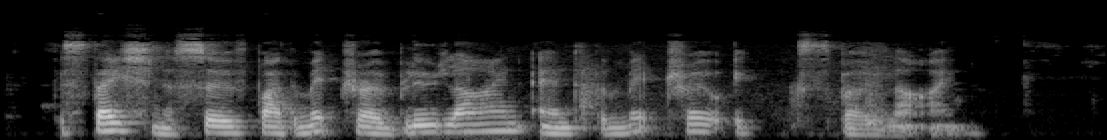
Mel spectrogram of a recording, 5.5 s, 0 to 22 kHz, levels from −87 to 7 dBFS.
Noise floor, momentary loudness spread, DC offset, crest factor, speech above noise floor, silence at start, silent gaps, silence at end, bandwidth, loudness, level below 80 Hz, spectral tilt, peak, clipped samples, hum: -63 dBFS; 14 LU; under 0.1%; 20 dB; 39 dB; 0.3 s; none; 0.65 s; 9.6 kHz; -24 LUFS; -66 dBFS; -4.5 dB/octave; -4 dBFS; under 0.1%; none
